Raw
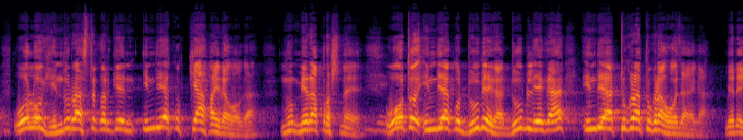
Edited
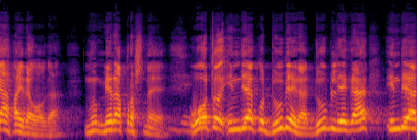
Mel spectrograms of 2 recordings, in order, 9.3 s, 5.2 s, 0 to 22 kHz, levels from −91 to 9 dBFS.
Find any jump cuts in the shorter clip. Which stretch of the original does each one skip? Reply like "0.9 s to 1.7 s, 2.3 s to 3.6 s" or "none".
none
